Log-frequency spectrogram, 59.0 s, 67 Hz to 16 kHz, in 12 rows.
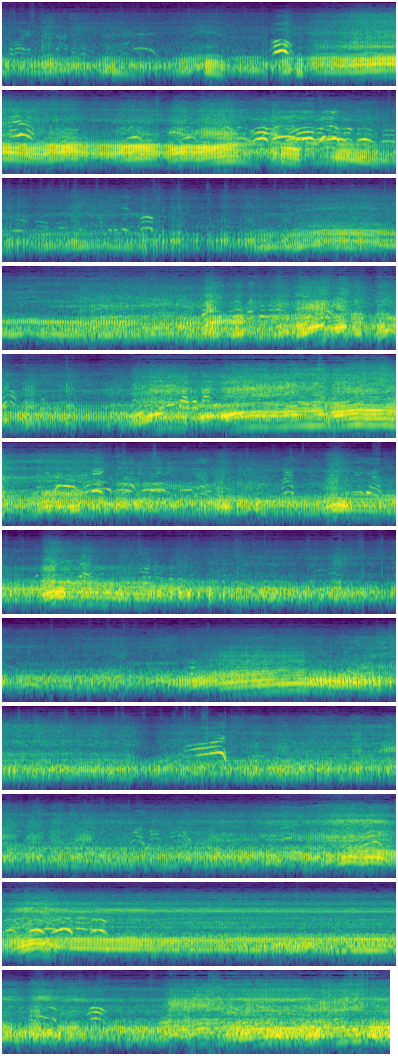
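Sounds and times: trail bike engines revving: 0.0 - 59.0
voices shouting: 0.0 - 59.0.

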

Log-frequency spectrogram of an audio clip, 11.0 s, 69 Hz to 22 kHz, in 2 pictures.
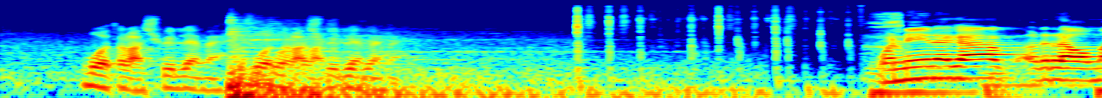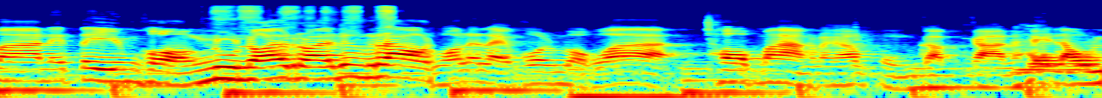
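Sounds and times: keyboard typing clicks: 2.9 - 4.4.

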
